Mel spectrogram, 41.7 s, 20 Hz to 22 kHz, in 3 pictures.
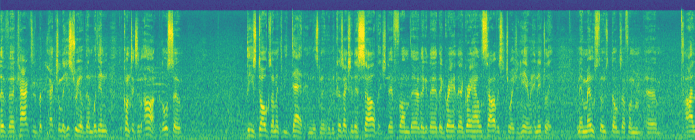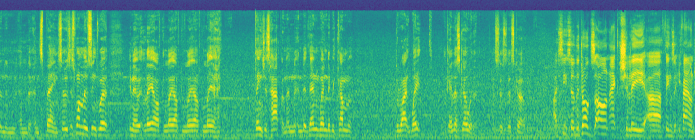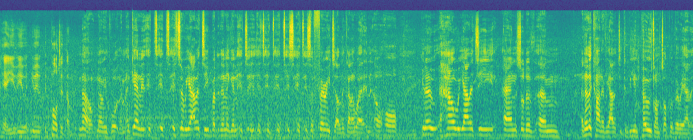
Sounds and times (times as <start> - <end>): Speech: 0.0 - 3.6, 4.9 - 18.3, 19.0 - 21.0, 21.8 - 24.4, 25.0 - 41.6
Outside, urban or manmade: 0.0 - 41.6.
